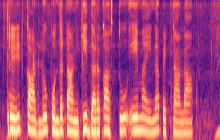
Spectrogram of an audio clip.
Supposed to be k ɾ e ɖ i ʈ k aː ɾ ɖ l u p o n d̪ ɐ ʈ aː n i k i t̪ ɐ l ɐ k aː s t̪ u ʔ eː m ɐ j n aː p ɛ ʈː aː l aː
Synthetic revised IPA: k ɾ e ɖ i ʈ k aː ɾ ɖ l u p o n d̪ ɐ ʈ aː n i k i d̪ ɐ ɾ ɐ k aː s t̪ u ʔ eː m ɐ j n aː p ɛ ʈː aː l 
